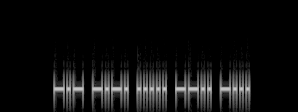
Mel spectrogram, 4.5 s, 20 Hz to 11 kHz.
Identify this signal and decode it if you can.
Morse code, heard as a keyed tone, about 25 wpm, 700 Hz. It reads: KC5ZB
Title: USA Call Signs - 3x Character Spacing - 25wpm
